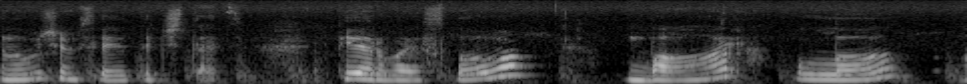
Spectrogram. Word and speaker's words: Барлығына: Первое слово барлығына. Ударение на а, барлығына на последнюю а, да. Снова делим все по слогам. Буква «ы» практически не произносится. Бар, барлы, барлығы, барлығына.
